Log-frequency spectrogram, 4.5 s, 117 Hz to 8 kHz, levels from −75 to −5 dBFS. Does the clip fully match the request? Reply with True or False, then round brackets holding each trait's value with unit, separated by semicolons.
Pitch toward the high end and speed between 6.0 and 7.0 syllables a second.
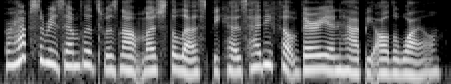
True (240 Hz; 6.2 syllables/s)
